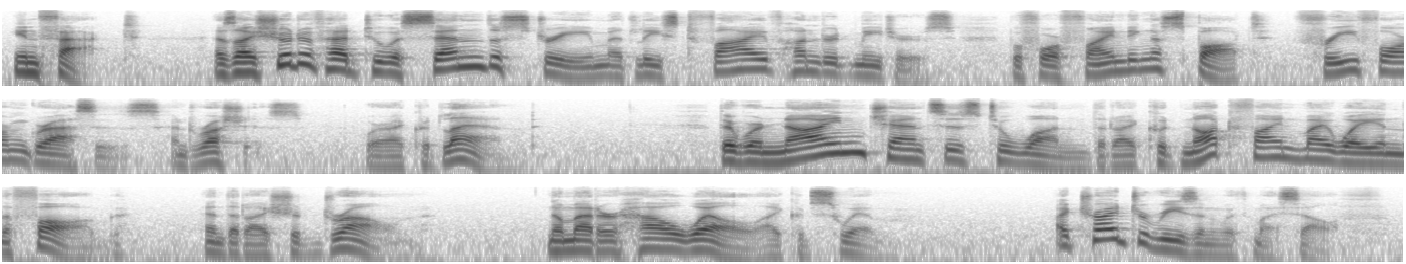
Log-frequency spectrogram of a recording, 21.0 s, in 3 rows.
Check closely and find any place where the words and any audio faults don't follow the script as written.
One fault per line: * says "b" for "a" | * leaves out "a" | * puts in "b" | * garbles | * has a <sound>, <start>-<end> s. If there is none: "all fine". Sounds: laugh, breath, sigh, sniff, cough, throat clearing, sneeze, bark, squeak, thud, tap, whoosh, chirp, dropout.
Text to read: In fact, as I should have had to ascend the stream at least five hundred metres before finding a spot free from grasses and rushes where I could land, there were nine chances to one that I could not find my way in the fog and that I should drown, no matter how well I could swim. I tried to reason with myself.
* says "form" for "from"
